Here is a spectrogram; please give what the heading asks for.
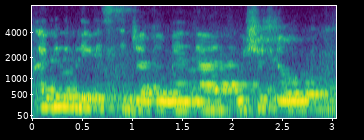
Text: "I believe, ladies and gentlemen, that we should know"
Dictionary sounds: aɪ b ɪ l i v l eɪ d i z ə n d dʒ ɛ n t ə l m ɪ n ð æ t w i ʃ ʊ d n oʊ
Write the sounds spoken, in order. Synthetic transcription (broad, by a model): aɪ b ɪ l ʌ b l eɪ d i s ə n dʒ ɛ n t ə l m ɪ n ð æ t w i ʃ ʊ d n oʊ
